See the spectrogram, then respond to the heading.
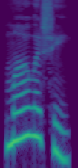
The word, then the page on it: ಮಾವಶೀ: Kannada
